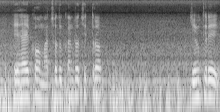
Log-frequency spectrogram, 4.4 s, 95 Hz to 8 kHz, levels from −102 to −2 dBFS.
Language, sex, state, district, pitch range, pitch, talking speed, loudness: Odia, male, Odisha, Malkangiri, 145-175 Hz, 165 Hz, 95 wpm, -17 LUFS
